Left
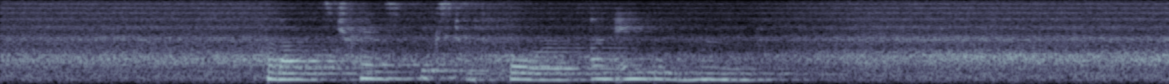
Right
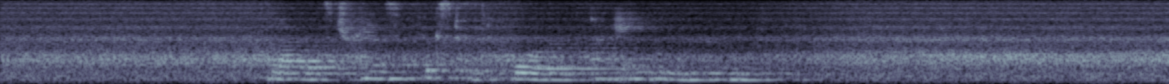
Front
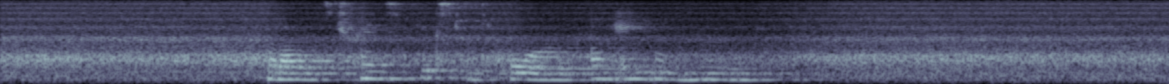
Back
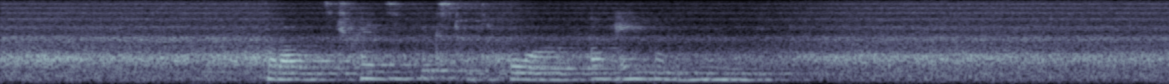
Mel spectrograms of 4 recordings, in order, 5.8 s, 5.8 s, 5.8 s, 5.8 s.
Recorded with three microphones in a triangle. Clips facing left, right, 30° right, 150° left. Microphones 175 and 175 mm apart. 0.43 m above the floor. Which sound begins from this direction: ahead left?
A woman speaking, at 1.3 s.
